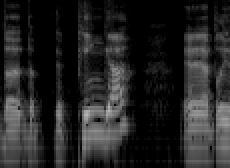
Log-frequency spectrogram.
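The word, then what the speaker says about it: kpinga: called the the the pinga I believe it's how it's pronounced although it has like a silent k in it um really weird weapon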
